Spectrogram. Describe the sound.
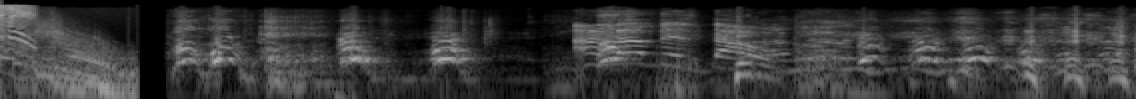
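A dog barks and yips in a series of short, bright, energetic bursts, mixed with people talking over and between the barks.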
